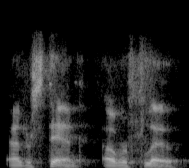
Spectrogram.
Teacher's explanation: we choose to place the emphasis or to make more prominent the second part of the word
